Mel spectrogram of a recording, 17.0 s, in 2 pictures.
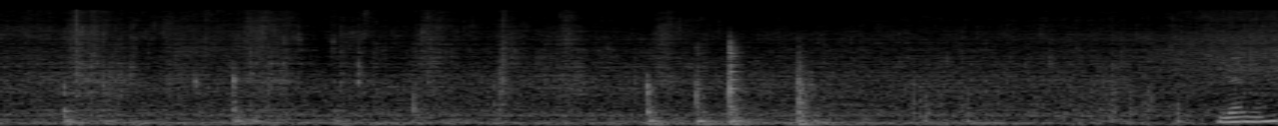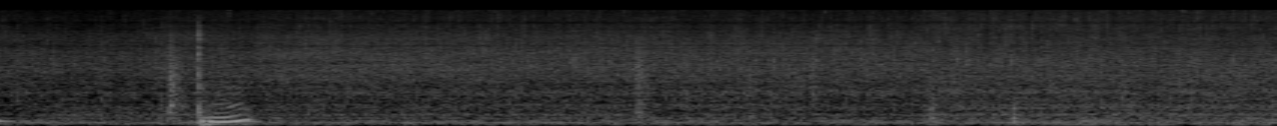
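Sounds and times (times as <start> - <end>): meat sizzling in a pan: 0.0 - 17.0.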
